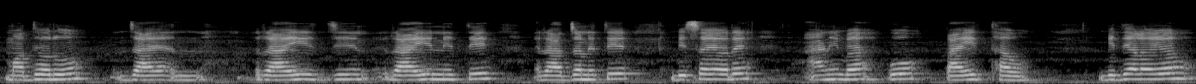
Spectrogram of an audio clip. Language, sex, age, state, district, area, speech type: Odia, female, 45-60, Odisha, Koraput, urban, spontaneous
